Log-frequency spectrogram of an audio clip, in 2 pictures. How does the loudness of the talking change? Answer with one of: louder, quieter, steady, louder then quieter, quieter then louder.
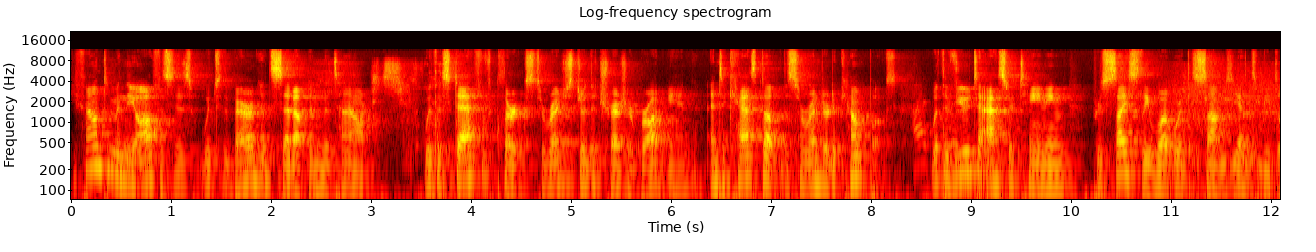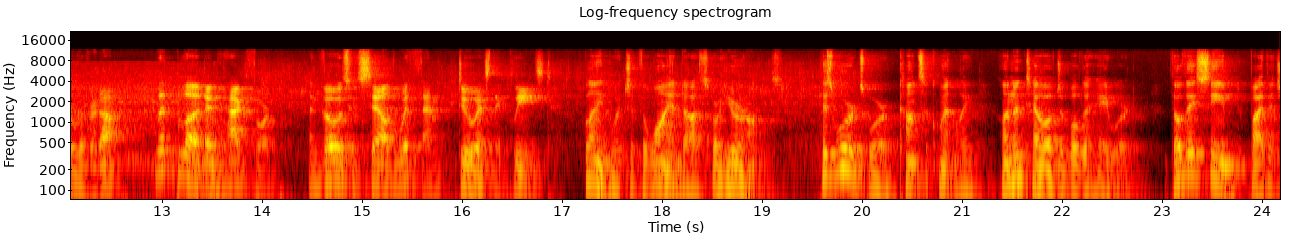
steady.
